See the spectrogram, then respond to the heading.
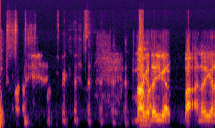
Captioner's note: laughing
